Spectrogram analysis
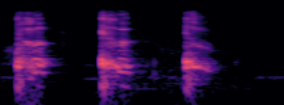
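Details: Three sharp, evenly spaced coughs from a young girl after her juice went down the wrong pipe while drinking: choking cough after aspiration.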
